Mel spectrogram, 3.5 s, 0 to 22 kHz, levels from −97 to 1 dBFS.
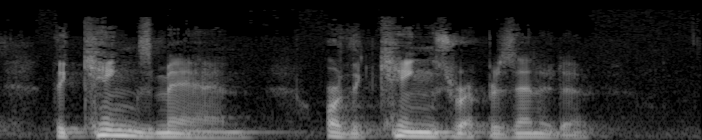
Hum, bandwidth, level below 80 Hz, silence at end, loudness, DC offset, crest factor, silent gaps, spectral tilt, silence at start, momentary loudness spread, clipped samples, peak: none; 13.5 kHz; -62 dBFS; 0.55 s; -34 LUFS; under 0.1%; 20 dB; none; -5.5 dB/octave; 0.3 s; 14 LU; under 0.1%; -16 dBFS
